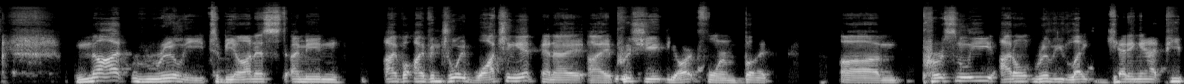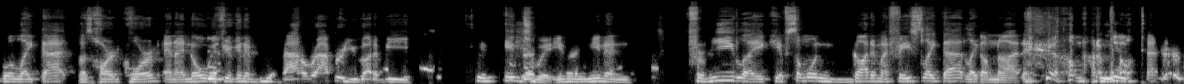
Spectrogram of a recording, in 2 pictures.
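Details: Adult man speaking; normal speech.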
